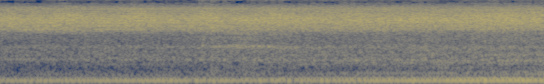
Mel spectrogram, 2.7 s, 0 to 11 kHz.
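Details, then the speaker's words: Early-2000s Buick on the highway: deep, steady droning howl that comes with engine torque, not speed, and stops off throttle; customer thought it was a wheel bearing, but a bad motor mount lets the engine twist and the exhaust ground. "notice that when you're going down the highway it's howling like that when he let off the foot feed it quit yeah well is torque dependent it's not speed dependent"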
